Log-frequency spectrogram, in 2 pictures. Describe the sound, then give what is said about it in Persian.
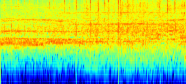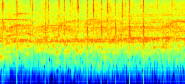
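A concert audience applauds and cheers. Sharp, rapid claps ring out over a continuous roar of crowd voices and shouts, loud and unbroken from start to finish. “این شما و این سامان گوران به افتخارش دست خوشگل است.”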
